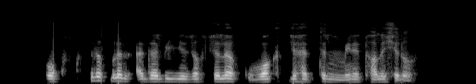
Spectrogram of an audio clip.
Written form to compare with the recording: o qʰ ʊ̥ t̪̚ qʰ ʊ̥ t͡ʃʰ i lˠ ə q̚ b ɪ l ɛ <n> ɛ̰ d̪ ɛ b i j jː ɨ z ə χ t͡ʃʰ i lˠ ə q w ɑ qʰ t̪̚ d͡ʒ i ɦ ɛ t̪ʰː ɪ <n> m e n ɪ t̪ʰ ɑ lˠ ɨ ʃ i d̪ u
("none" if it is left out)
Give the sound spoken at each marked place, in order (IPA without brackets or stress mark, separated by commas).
n, n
